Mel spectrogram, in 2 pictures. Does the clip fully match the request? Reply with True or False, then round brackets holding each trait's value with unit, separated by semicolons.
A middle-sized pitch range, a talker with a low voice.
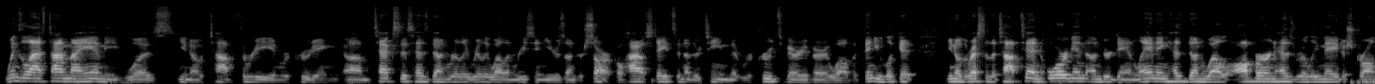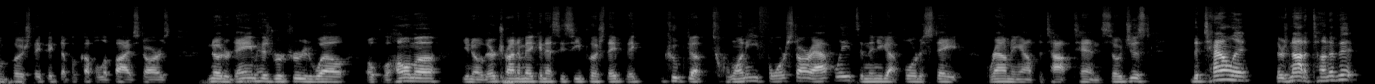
True (3.2 semitones; 130 Hz)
